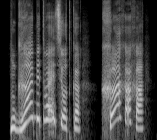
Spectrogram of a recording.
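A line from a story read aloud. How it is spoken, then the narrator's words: Laughing again. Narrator (Russian): вновь рассмеялась Вайолет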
